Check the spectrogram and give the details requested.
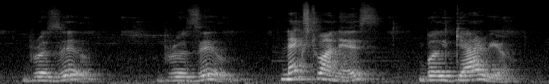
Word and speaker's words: Bulgaria: Brazil next one is Bulgaria so there are three syllables and you have to stress on the second one Bulgaria Bulgaria Bulgaria Bulgaria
